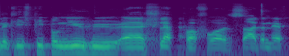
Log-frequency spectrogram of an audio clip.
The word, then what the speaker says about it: Schlaphoff: So I've had a lot of trouble with that surname all the way since school, but it's Schlaphoff. Schlaphoff. It's a German surname, but we're very much South African.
